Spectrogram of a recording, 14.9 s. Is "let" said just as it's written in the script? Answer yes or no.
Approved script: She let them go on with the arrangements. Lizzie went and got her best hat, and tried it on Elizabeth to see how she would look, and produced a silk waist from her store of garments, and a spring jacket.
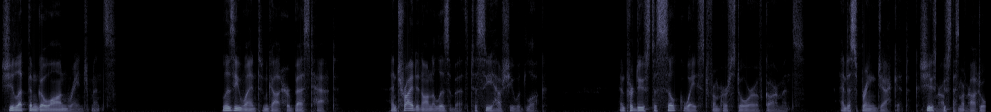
yes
